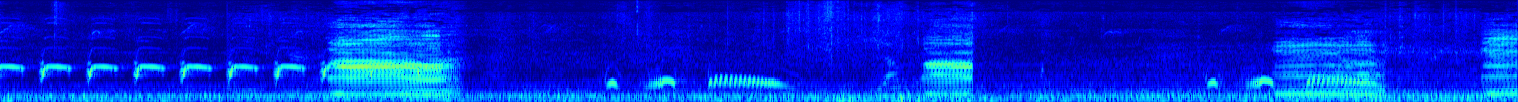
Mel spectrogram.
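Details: Tame traditional village cattle in a herd, calling to companions, lowing in three harmonic moos of about half a second each, with a rapid series of short, repeated higher notes from other animals running alongside.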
